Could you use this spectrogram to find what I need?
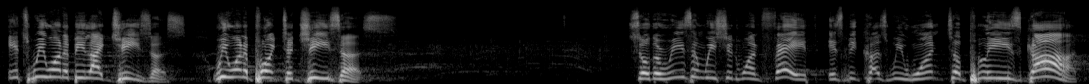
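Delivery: preaching at full force. Real, not acted. Preaching climax.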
